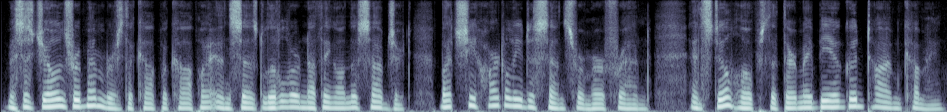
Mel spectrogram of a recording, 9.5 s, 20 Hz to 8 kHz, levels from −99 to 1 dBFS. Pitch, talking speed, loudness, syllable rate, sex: 145 Hz, 205 wpm, -16 LUFS, 5.4 syllables/s, male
